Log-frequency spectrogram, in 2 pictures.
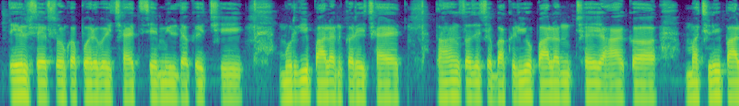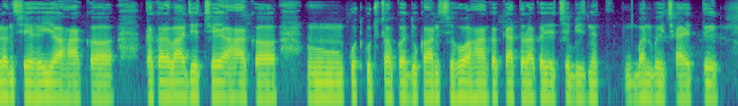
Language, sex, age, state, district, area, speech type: Maithili, male, 30-45, Bihar, Darbhanga, rural, spontaneous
